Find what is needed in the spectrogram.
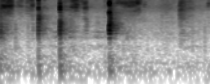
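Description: Chalk writing on a blackboard: a few short, sharp taps and strokes, the first the loudest, as a heading is written and underlined.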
